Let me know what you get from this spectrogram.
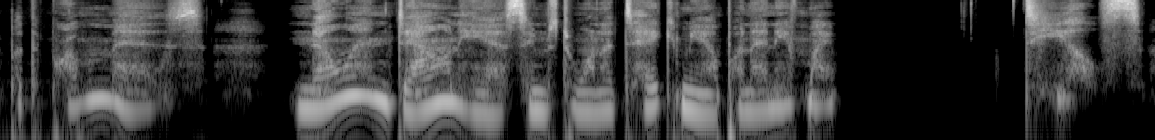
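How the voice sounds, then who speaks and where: A woman playing an evil, playful demon jailer in an ASMR roleplay, breathy and often whispering, with a sly, mock-sweet menace, close on the microphone. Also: medium pitch, animated, moderate pace, warm tone, no room sound. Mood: coaxing, sly. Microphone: close binaural studio microphone, dry.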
